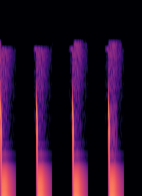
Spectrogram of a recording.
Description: knocking, fm synth

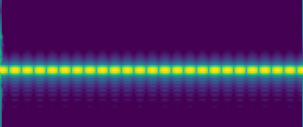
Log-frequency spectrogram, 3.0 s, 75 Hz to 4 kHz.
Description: beat Sig 444 452

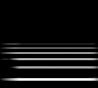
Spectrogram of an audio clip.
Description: clarinet, fm synth

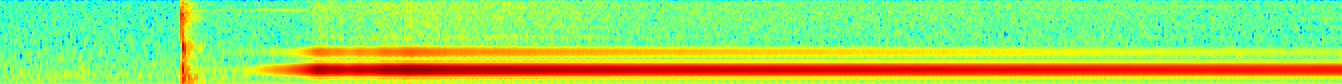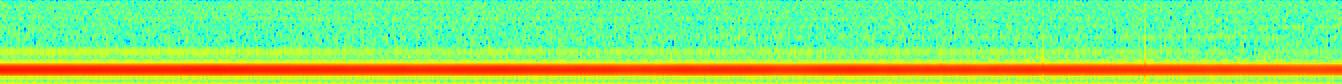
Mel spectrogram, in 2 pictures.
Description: fork

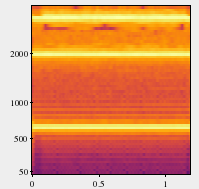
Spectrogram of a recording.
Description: square, sines

